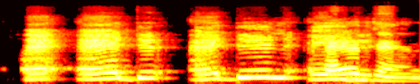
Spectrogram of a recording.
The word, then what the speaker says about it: Eden: Eden, like Aiden, Eden.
